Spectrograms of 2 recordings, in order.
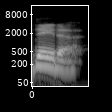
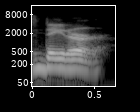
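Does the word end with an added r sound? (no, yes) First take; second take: no; yes. First: The word ends without an r sound. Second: The word ends with an added r sound. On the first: "It's data" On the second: "If you're from Maine, it's data. They add an R"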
